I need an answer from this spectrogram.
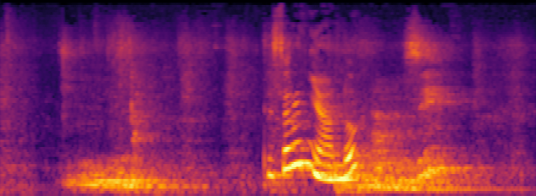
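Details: Six-month-old dark fawn sable Belgian Malinois puppy, female, during bitework training in Italy, gives one loud, short whine that swoops up and then down in pitch, amid a person speaking Italian and handling noise.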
